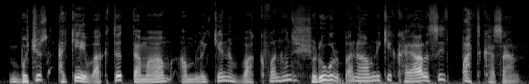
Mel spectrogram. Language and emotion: Kashmiri, disgusted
